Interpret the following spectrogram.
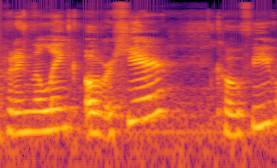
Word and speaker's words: Ko-fi: the link over here Kofi rhymes with no fee give me some mint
